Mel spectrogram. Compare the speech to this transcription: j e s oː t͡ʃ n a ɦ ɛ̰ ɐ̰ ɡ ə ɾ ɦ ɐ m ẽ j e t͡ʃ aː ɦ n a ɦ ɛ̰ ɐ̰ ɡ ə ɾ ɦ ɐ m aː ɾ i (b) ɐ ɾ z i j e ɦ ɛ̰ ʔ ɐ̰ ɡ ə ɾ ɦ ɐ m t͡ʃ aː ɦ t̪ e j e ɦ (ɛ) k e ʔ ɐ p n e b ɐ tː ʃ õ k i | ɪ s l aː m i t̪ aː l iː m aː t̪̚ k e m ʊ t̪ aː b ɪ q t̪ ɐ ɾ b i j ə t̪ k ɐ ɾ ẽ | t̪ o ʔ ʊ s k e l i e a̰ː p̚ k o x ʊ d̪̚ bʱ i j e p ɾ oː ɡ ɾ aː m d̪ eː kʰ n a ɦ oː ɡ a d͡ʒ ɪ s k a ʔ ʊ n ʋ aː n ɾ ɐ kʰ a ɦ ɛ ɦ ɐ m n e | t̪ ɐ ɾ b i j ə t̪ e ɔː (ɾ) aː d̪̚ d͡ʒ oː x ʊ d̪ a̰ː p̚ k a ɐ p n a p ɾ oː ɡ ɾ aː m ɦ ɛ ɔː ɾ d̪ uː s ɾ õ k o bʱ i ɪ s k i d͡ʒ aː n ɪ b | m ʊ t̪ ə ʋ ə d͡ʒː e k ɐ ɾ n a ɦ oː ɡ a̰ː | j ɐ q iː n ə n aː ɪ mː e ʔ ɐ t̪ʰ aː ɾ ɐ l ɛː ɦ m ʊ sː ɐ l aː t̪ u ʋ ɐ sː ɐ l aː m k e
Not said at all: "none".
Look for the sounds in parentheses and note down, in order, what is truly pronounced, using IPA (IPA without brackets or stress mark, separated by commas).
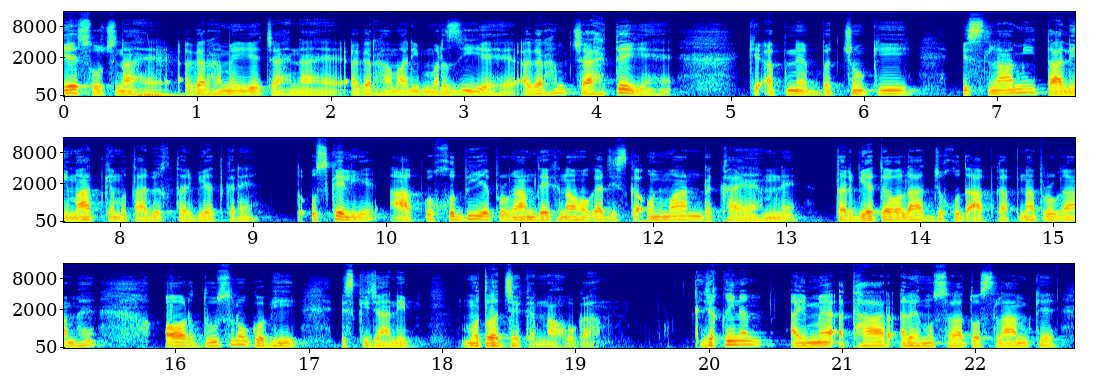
m, ɛ̃, l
